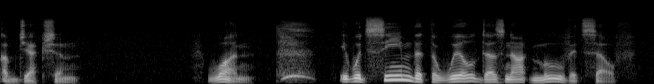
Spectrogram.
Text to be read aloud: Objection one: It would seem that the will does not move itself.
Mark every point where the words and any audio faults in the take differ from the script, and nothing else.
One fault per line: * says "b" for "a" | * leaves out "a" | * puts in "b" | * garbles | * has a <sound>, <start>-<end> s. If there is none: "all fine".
* has a breath, 2.7-3.2 s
